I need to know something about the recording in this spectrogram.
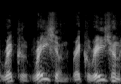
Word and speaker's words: recreation: 보통 우리가 recreation 하는데 사실 recreation입니다. 발음 주의해 주시고요.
